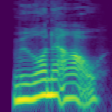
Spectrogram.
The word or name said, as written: mødrenearv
